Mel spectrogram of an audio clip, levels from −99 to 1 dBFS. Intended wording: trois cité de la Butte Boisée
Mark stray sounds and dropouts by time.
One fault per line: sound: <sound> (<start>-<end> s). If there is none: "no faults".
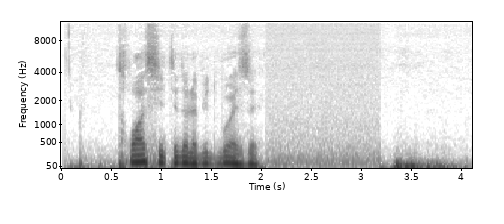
no faults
